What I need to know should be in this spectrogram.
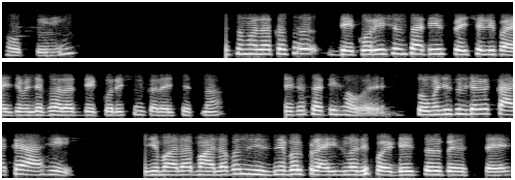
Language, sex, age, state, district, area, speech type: Marathi, female, 18-30, Maharashtra, Thane, urban, conversation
